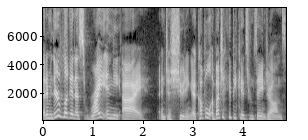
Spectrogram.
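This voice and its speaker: Speaking at a fairly quick pace with a Pacific Northwest accent, a woman's fairly high voice swings very widely in pitch while its loudness stays very even. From Portland, Oregon. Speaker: podcast host. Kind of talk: casual chat. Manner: profane, casual.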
